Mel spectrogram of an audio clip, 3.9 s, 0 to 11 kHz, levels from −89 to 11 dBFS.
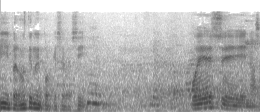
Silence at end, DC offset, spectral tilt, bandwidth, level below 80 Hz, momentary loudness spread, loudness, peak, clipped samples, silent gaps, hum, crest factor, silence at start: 0 s; under 0.1%; -6 dB/octave; 8 kHz; -46 dBFS; 17 LU; -22 LUFS; -6 dBFS; under 0.1%; none; none; 16 dB; 0 s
